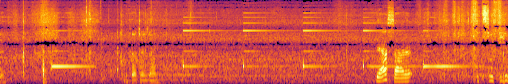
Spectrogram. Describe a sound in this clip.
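A car's warning chime beeps repeatedly.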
